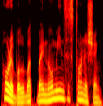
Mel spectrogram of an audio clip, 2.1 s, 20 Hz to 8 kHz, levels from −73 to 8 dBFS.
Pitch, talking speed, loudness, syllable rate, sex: 130 Hz, 175 wpm, -18 LUFS, 5.4 syllables/s, male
